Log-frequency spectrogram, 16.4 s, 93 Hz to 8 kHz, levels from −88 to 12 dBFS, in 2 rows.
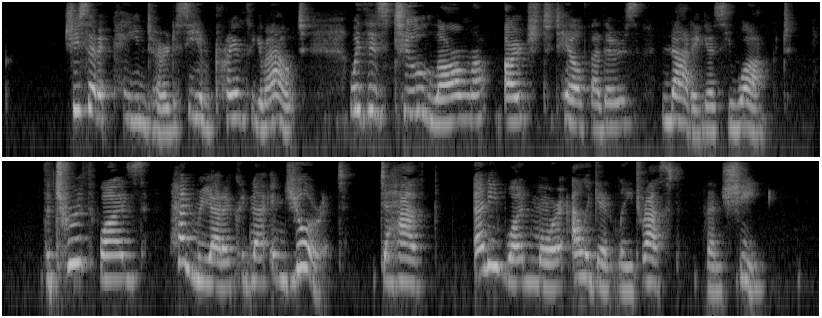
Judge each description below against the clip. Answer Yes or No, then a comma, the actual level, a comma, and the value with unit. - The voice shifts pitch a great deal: No, average, 4.2 semitones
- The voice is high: Yes, very high, 255 Hz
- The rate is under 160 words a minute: Yes, average, 140 wpm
